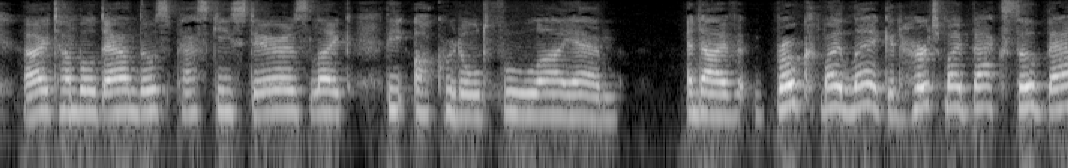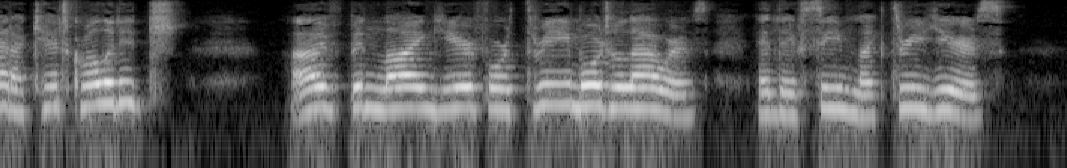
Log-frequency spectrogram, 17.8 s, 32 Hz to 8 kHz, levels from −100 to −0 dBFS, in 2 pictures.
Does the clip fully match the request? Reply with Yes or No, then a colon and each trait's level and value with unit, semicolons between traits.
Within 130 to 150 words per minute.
Yes: average, 145 wpm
